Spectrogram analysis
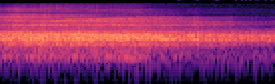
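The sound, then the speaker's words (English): A deep breath is drawn in through the nose and let out through the open mouth, heard as a long, steady, airy rush that gradually softens and fades over about three seconds. “Let's begin by taking a full inhale through your nose and open your mouth, let it go.”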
